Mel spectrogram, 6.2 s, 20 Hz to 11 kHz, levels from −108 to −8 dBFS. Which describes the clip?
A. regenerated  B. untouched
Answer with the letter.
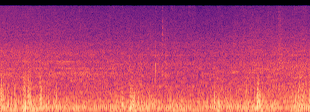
B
